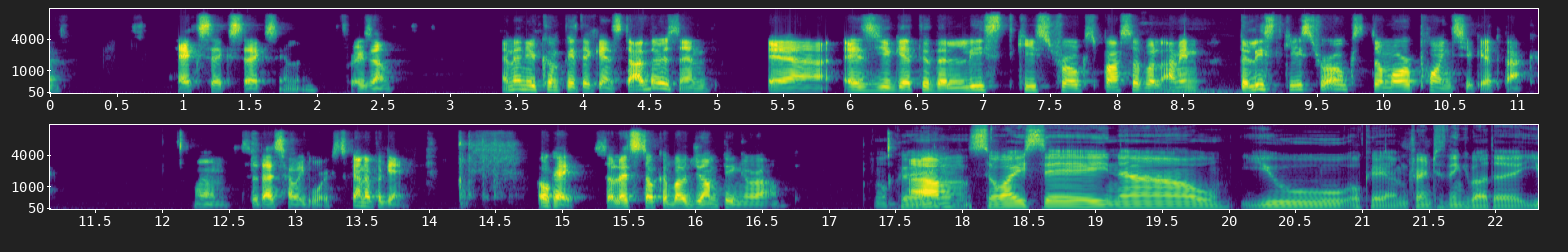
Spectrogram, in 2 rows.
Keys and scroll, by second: 14.3 typing.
